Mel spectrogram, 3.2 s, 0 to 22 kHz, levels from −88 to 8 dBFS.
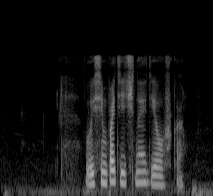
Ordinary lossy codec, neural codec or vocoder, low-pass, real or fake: none; none; none; real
